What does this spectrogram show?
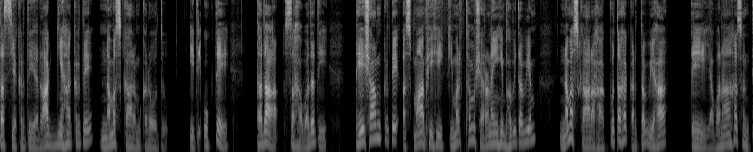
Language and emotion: Sanskrit, neutral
